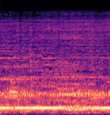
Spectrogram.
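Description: Large mixed ensemble of winds, brass, strings, electric guitars, keyboards and drums improvising a dense, buzzing mass of sound, with one steady held low note sounding through it.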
